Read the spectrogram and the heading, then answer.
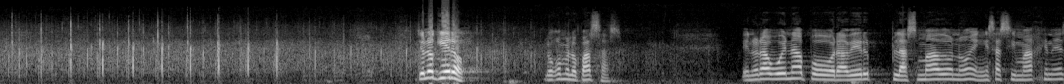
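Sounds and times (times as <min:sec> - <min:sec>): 
audience applause: 0:00.0 - 0:06.9
speech: 0:04.2 - 0:04.8, 0:05.4 - 0:06.3, 0:07.4 - 0:10.6.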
